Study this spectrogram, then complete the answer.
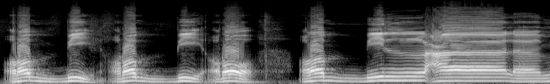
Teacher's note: pada lafal ro ini juga tebal yaitu ra tafkhim kita baca dengan bacaan tafkhin rabbio Rabbil alamin.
